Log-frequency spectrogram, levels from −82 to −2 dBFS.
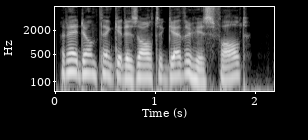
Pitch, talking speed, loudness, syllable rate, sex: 135 Hz, 245 wpm, -16 LUFS, 6.4 syllables/s, male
